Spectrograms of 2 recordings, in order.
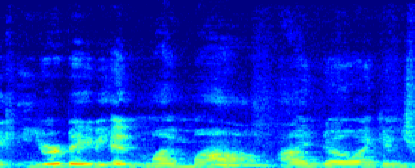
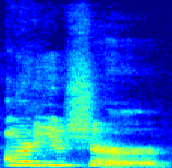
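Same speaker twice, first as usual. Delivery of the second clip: higher, slow mock crying question; mock whine; 7 semitones higher, 5 dB louder, slower than usual. Mocking mom's claim.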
